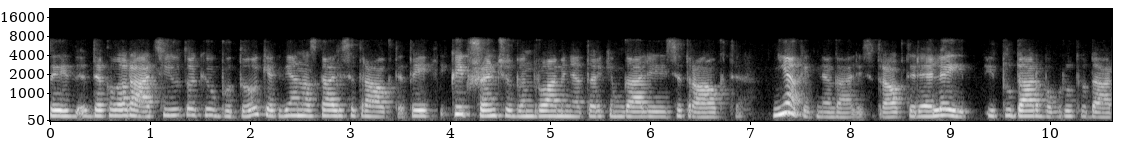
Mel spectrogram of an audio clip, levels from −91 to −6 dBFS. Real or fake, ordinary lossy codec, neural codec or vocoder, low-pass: real; Opus, 24 kbps; none; 7.2 kHz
